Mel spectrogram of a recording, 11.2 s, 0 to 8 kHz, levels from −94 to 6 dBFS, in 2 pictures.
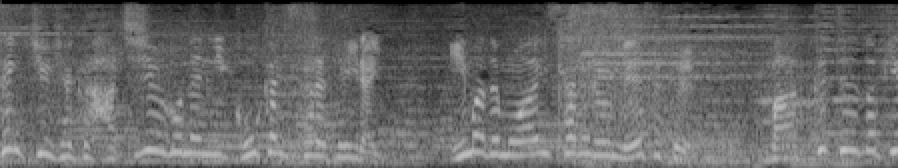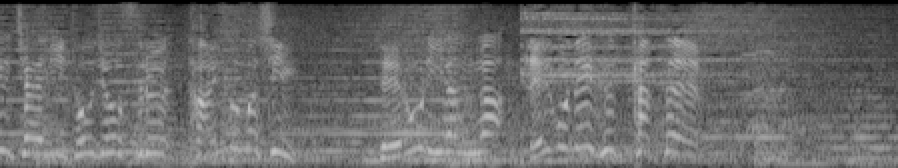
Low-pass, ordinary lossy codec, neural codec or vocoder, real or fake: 7.2 kHz; MP3, 32 kbps; none; real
